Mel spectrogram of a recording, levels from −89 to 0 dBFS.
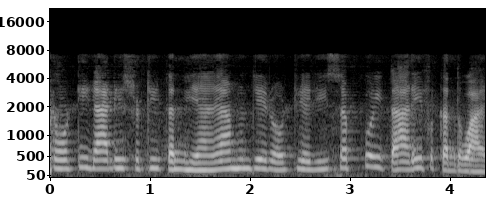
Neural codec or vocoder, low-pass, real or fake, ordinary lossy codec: codec, 16 kHz in and 24 kHz out, 1.1 kbps, FireRedTTS-2 codec; 7.2 kHz; fake; none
